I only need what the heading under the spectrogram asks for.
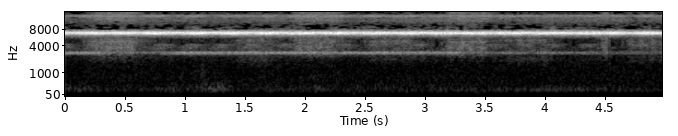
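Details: Insects chirp in a meadow at night in a steady, high-pitched chorus, one bright continuous band over a fainter lower one.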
